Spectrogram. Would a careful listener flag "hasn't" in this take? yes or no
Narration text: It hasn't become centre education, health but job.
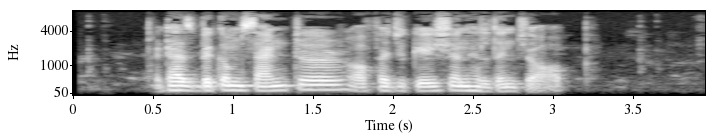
yes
